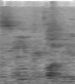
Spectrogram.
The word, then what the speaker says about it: Saviers: It was Saviors, but they just pronounced it Savers.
